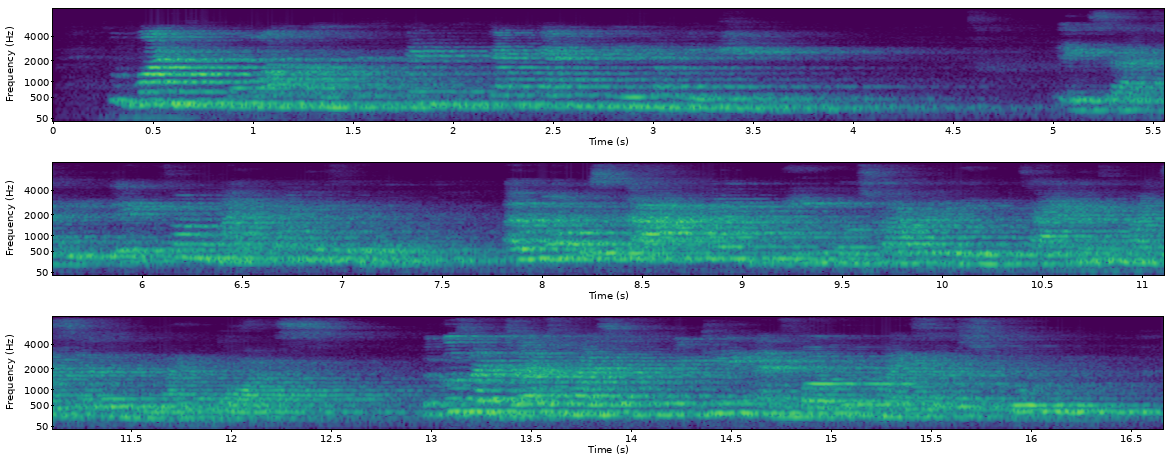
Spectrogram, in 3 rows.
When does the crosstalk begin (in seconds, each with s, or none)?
none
